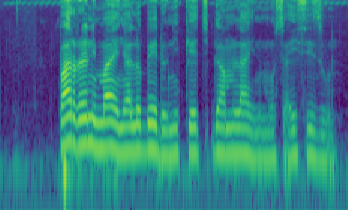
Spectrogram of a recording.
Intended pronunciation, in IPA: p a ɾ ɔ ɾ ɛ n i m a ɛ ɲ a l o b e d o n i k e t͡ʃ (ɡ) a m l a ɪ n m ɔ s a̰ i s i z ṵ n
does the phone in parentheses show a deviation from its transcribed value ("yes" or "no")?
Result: no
